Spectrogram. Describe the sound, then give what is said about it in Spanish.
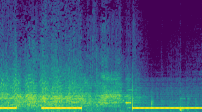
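Telephone tones as a number is dialed: three long, steady, low electronic tones separated by short gaps, with one brief higher beep just before the last tone, over faint background noise. “vamos a marcar”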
